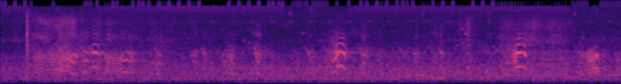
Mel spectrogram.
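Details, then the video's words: On a lake in Pennsylvania, geese honk in bursts, with a busy cluster early on and then several loud, separate nasal honks every second or two against faint background noise. "the sound of geese on a lake in Pennsylvania"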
